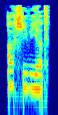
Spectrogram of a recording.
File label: "archiviert", German; adjectives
